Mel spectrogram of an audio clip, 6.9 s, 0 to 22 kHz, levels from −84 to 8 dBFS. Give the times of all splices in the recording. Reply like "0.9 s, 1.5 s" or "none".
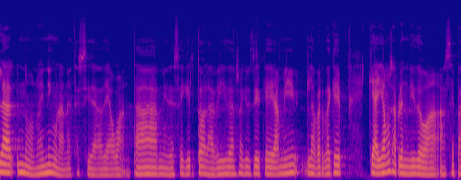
none

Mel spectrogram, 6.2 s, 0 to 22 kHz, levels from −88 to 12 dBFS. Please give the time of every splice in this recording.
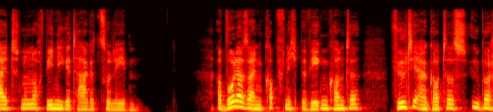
none

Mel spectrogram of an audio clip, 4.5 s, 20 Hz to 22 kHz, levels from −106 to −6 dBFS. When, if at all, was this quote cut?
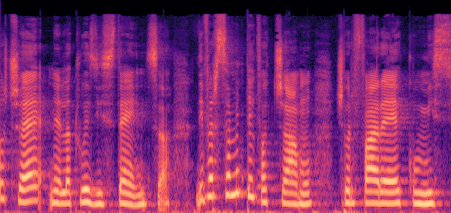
2.6 s, 3.4 s

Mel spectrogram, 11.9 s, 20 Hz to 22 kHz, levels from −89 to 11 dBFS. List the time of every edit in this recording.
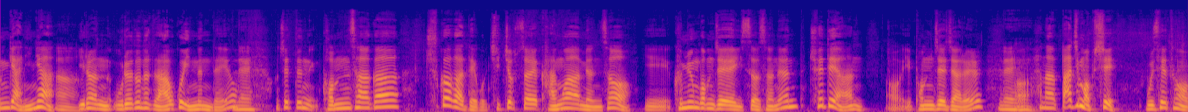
6.4 s, 8.0 s

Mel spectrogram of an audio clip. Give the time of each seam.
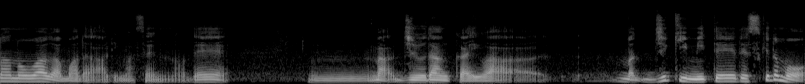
none

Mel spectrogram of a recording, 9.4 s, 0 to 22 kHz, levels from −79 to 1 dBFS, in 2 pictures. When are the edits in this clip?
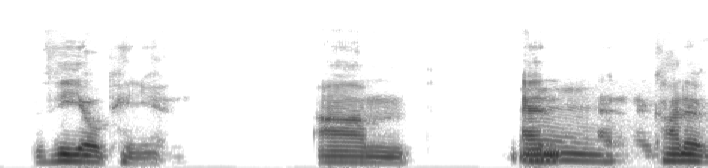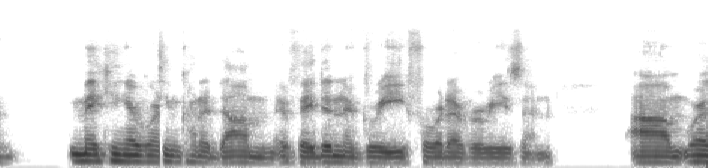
5.8 s

